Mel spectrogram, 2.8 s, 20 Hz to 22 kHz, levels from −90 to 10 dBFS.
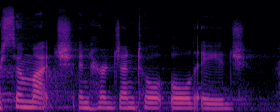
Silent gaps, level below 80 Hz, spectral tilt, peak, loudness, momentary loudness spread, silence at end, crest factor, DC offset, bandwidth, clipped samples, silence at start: none; -80 dBFS; -4.5 dB/octave; -24 dBFS; -41 LUFS; 10 LU; 0.3 s; 18 dB; under 0.1%; 17.5 kHz; under 0.1%; 0 s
